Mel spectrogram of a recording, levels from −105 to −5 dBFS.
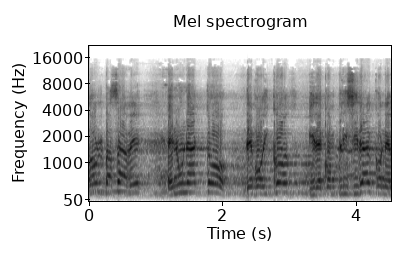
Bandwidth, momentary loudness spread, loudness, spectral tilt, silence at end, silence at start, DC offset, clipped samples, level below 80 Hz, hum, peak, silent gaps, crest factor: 13 kHz; 6 LU; -16 LUFS; 0 dB/octave; 0 s; 0 s; under 0.1%; under 0.1%; -86 dBFS; none; 0 dBFS; none; 18 dB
